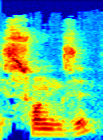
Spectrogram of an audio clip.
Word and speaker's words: Chuang Tzu: On peut prendre ici l'exemple du penseur chinois de l'Antiquité, Chuang Tzu, ça dépend des façons de le présenter, mais enfin, je crois que la prononciation exacte c'est Chuang Tzu,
